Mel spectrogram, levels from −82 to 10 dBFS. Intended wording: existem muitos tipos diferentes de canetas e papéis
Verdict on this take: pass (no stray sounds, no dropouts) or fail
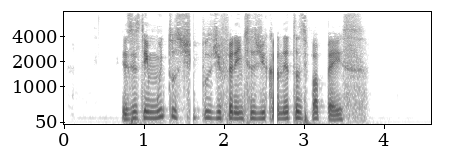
fail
